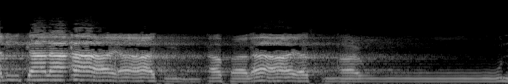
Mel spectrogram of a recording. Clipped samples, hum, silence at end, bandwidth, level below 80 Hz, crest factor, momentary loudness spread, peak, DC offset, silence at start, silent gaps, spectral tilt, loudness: under 0.1%; none; 0 s; 9.8 kHz; -62 dBFS; 18 dB; 23 LU; -6 dBFS; under 0.1%; 0 s; none; -4 dB/octave; -20 LUFS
